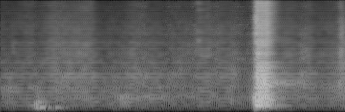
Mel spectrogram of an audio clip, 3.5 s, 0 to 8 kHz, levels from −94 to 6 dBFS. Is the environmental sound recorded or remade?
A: remade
